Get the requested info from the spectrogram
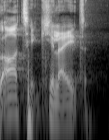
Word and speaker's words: articulate: Yeah, to articulate. and to be articulate. Now, what I've just realized as I've said those words is the spelling is identical, but you actually pronounce them differently.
